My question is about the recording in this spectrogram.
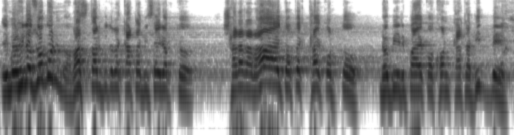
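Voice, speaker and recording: A male preacher gives a fiery storytelling sermon at an outdoor gathering, shouting for responses from the crowd and cracking jokes. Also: high voice, a little slow, long reverb tail.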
